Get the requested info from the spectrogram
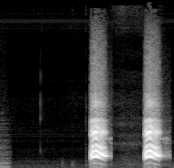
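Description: Crow cawing twice, two short harsh calls about two-thirds of a second apart, dropped in as a comedy sound effect over an awkward silence.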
